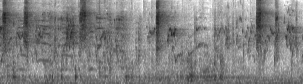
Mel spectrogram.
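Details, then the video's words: Budgerigar chatter to stimulate budgies: loud squawks recurring roughly each second over softer warbling and chirped notes. "اقوى تحفيز لطيور البادجي أقوى أصوات البادجي المحفزة"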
